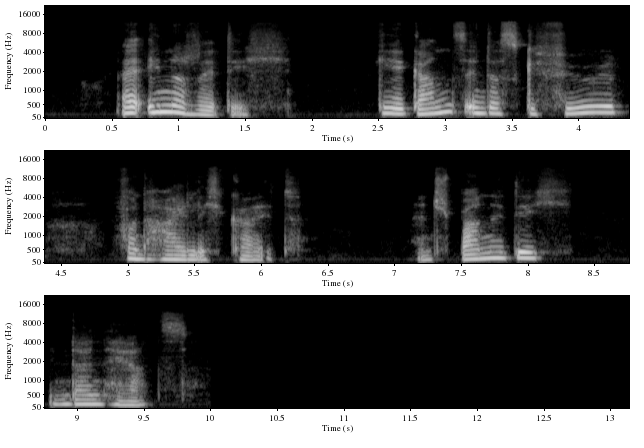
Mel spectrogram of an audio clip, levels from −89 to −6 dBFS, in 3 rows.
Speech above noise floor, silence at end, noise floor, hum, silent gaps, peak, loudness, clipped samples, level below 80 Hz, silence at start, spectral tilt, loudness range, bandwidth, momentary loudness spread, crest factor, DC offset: 59 dB; 3.35 s; -89 dBFS; none; none; -12 dBFS; -31 LUFS; under 0.1%; -74 dBFS; 0.55 s; -7 dB/octave; 9 LU; 12 kHz; 13 LU; 20 dB; under 0.1%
